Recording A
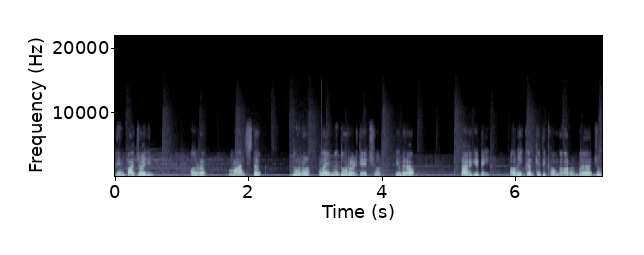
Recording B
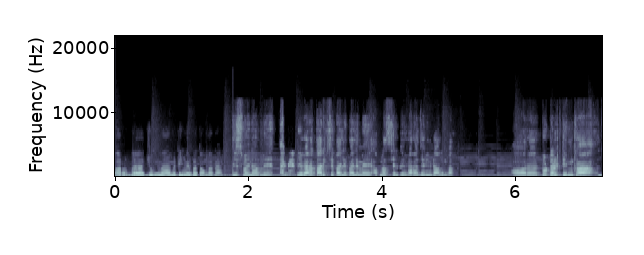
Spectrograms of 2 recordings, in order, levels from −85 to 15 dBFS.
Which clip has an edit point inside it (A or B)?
B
